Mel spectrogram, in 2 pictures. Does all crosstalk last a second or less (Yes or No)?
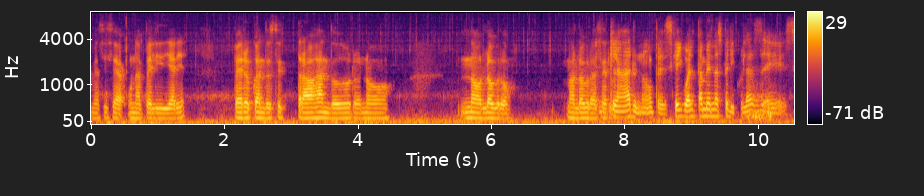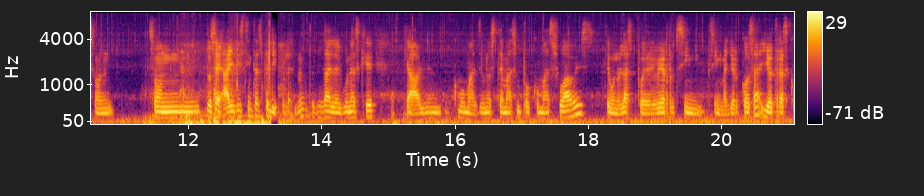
Yes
